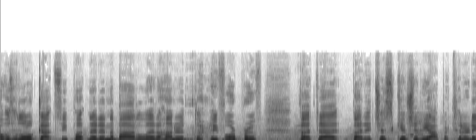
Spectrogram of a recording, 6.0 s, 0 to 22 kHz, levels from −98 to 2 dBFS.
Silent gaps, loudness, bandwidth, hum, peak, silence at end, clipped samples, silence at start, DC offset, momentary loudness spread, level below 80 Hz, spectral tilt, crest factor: none; -22 LUFS; 14 kHz; none; -8 dBFS; 0 s; under 0.1%; 0 s; under 0.1%; 5 LU; -42 dBFS; -5.5 dB/octave; 14 dB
